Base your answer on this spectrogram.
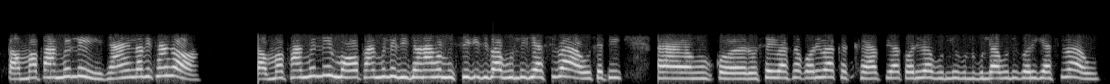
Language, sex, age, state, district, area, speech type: Odia, female, 60+, Odisha, Jharsuguda, rural, conversation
